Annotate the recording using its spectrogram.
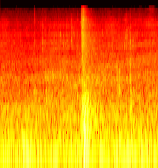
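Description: Low, steady outdoor rumble with no voices, broken by a single sharp knock a little over a second in.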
